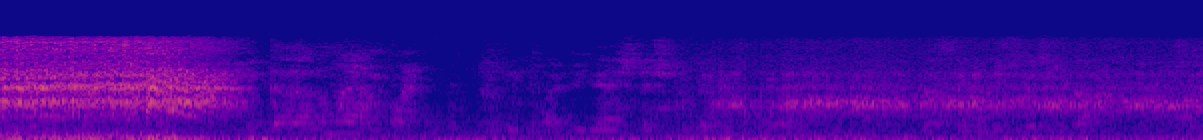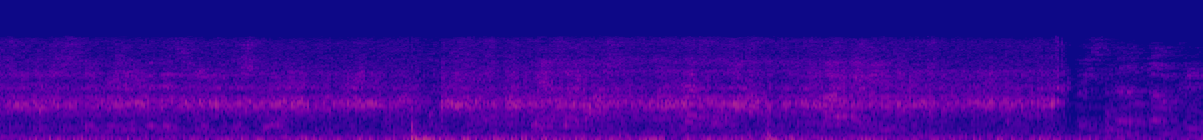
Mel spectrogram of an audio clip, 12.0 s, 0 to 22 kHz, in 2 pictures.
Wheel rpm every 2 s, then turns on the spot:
0, 20, 20, 20, 20, 10.
2-10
